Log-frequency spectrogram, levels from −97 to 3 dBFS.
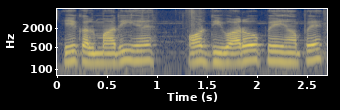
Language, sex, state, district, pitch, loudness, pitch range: Hindi, female, Bihar, West Champaran, 185 Hz, -15 LUFS, 170-195 Hz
